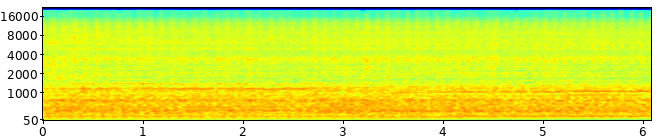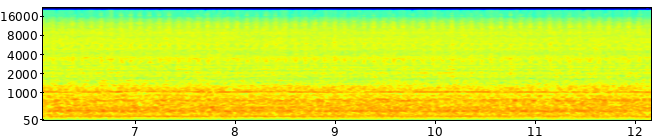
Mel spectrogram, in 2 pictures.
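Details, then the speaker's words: First run of a freshly reinstalled engine and transmission in a drag car, with paint burning off: a smooth, even idle with a soft, steady hum. The former lifter tick is gone and the valvetrain is quiet. "Okay, it's a success. It runs. That's all the paint burning off. >> Yes. Score. And it's silent. No more lifter tick."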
